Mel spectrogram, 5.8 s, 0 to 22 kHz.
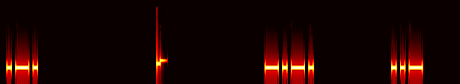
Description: Morse code, heard as a keyed tone, about 22 wpm, 700 Hz. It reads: R C U
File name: Top 20 QSO Elements - 6x Character Spacing - 22wpm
